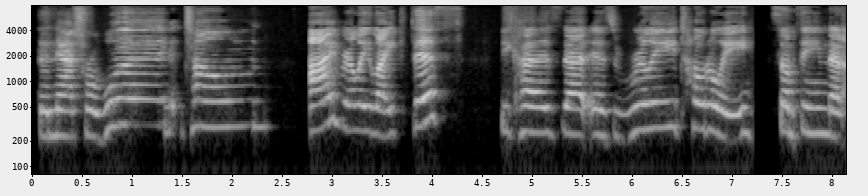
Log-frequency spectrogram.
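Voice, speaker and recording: Bright-voiced woman gushing in an unboxing. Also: high voice. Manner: chatty and enthusiastic, gushing over items. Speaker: home decor vlogger. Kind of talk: casual unboxing chat to camera. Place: living room at home, indoors. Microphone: camera across the room.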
